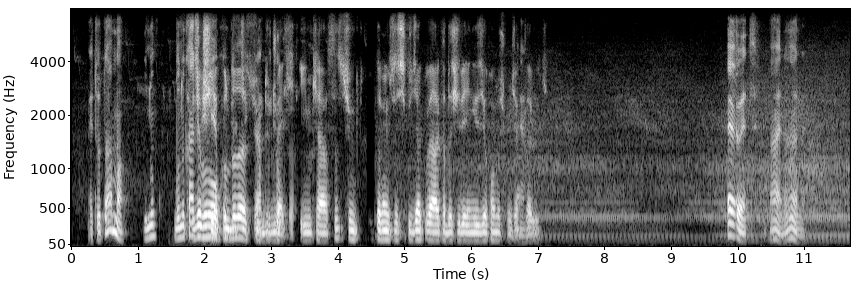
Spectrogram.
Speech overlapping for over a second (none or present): present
